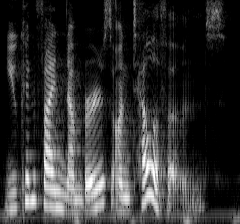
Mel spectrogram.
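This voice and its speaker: A woman reads a simple children's book aloud as an educator would. Her mid-range voice moves up and down in a very animated way, with measured, instructional phrasing aimed at young listeners. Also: mid-range voice. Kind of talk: children's read-aloud narration.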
